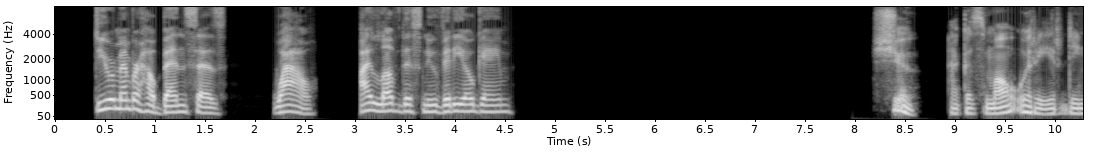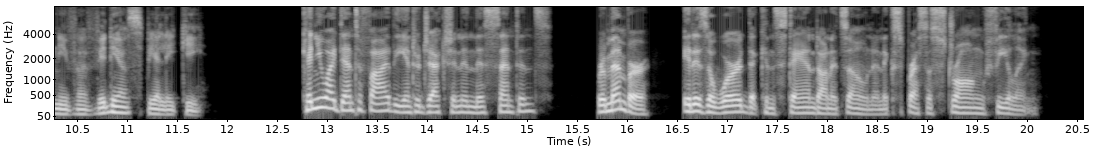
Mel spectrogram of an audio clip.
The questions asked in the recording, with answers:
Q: Can you identify the interjection in this sentence?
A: The interjection in this sentence is sjoe, and it is close in meaning to the English word wow.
